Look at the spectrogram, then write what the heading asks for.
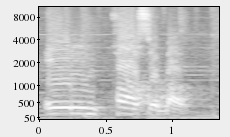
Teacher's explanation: You have to make the pronunciation easier, so it changes to m, because m and p, they are pronounced almost the same way, in the same place of articulation, which is bilabial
